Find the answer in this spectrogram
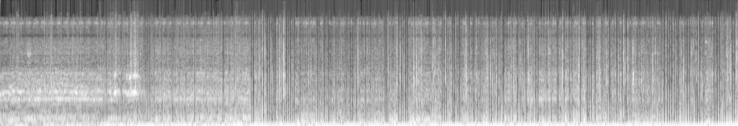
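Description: Car engine at full throttle, heard from inside the cabin, accelerating hard down the strip: its pitch climbs over the first two seconds, then a loud, dense run with rattling and crackle while the driver changes up through the gears.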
